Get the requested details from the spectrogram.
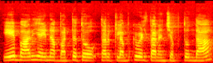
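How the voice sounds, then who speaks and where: A woman's voice: mid-range voice, level tone, fast talker, dull audio, natural voice. A woman voicing a short-tempered wealthy businessman who scolds and defends himself curtly. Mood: irritated, scolding.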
